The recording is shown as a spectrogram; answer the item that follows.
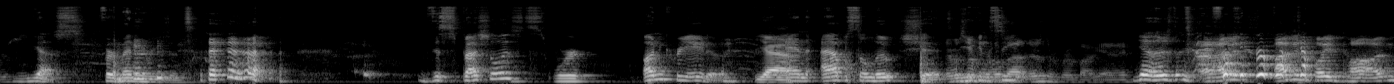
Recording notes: Please excuse the microphone quality, we will be switching to studio mics soon.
